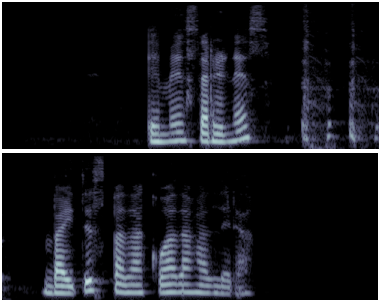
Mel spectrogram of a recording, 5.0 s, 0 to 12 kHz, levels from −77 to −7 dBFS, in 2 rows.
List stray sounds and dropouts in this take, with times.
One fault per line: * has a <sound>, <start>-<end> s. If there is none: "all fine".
* has a cough, 2.0-2.6 s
